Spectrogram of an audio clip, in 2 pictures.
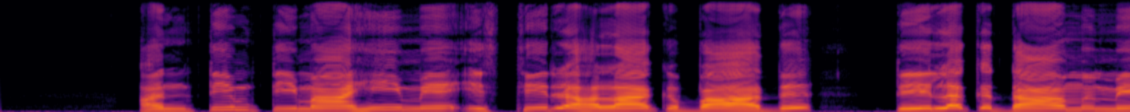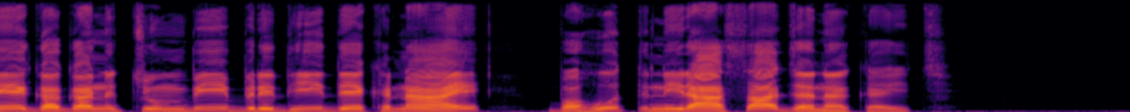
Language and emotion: Maithili, sad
